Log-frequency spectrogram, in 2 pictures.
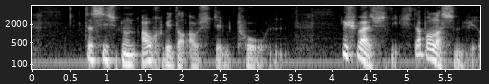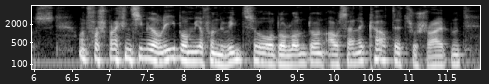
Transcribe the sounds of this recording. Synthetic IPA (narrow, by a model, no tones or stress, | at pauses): d̥asɪstnuːnaʊxviːdɐ̰ʔa̰ʊsd̥ḛːmtʰo̰ːn | ʔɪçv̥aɪssnɪ̰çtʔaːbɐla̰sn̩vḭːɐs | ʊntfɛɐʃpʁ̥ɛçən̩ziːmiːɐliːbɐmiːɐfɔnvɪnt͡sooːdɐlɔndona̰ʊfz̥aɪnəkʰaɐtət͡suʃʁ̥aɪbn̩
